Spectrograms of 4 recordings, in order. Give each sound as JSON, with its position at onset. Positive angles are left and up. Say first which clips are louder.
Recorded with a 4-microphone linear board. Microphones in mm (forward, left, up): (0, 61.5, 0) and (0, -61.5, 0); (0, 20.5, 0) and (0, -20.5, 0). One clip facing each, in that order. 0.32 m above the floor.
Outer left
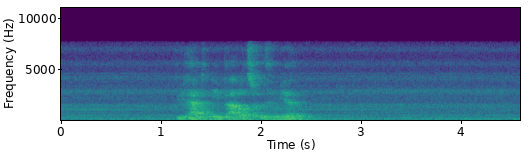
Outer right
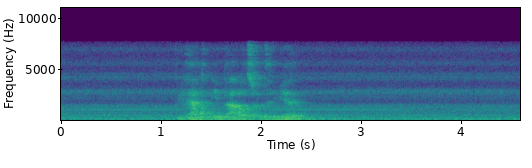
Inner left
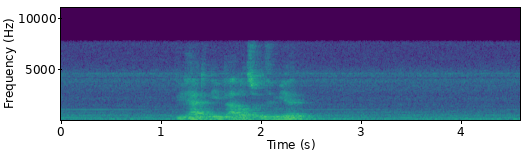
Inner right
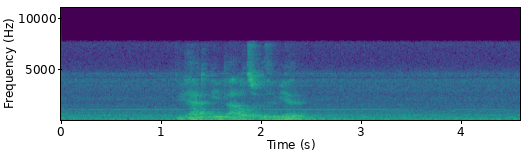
{"t": 1.1, "sound": "a man speaking", "louder": "outer left 1 dB, inner left 1 dB", "side_deg": 5, "distance_m": 0.9}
